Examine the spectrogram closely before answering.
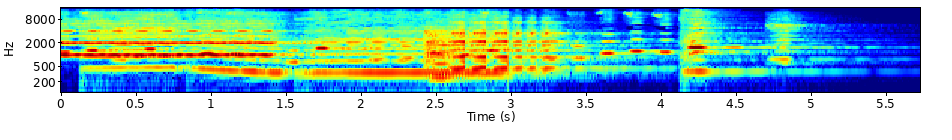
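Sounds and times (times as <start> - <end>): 
puzzle music trio: 0.1 - 5.6.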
